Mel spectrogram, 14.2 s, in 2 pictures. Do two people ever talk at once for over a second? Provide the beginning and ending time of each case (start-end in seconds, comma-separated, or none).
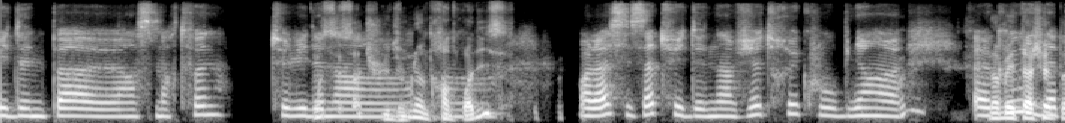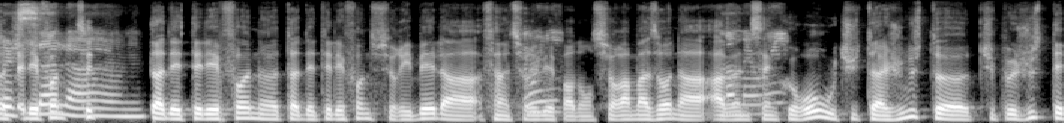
2.1-3.3, 6.6-8.1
